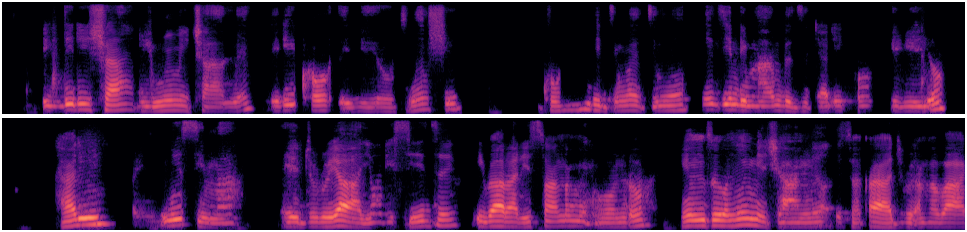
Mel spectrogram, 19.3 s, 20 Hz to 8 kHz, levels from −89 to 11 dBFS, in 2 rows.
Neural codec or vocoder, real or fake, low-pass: codec, 16 kHz, 1 kbps, X-Codec, HuBERT features, trained on general audio; fake; 7.2 kHz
